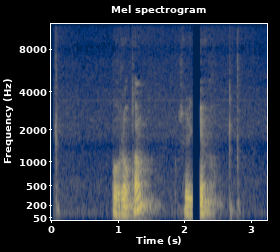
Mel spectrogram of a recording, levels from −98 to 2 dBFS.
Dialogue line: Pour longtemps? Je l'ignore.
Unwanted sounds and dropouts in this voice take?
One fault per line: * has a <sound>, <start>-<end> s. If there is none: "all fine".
* has a dropout, 2.1-2.2 s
